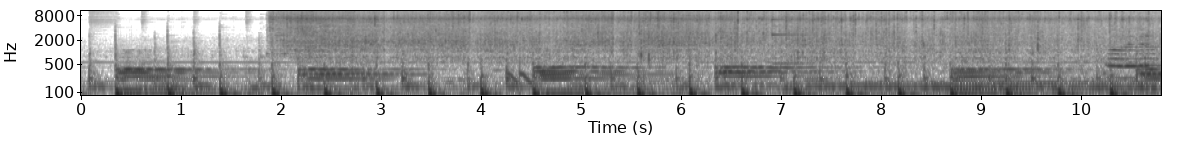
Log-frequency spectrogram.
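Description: Beaten egg and diced potato mixture frying in hot oil in a nonstick pan: a steady sizzle that starts suddenly about two seconds in. Background music with a steady beat plays underneath.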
